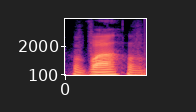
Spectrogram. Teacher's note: it's kind of in between an English W and a v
